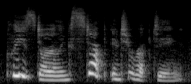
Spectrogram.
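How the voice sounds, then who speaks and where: A woman's voice: medium pitch, very animated, normal speed, warm tone. A woman voicing a refined, fussy female unicorn pony who speaks in a posh, prim way.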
